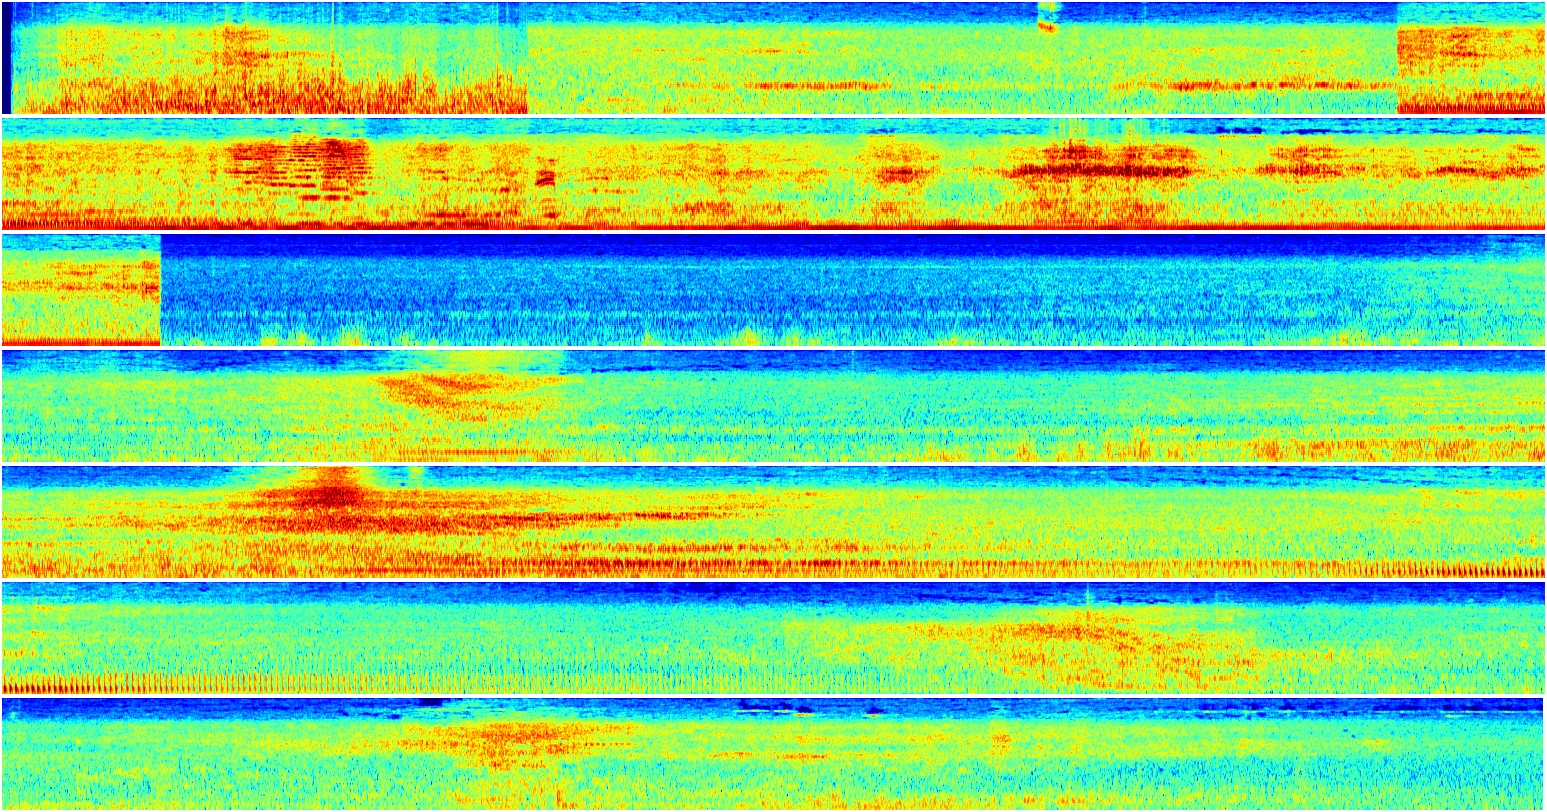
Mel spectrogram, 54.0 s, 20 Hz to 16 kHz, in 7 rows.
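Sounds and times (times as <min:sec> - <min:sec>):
road traffic passing: 0:00.0 - 0:53.9
heavy engine low drone: 0:07.0 - 0:16.4.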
